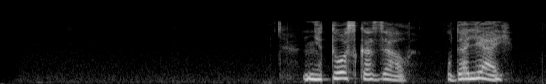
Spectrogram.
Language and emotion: Russian, neutral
